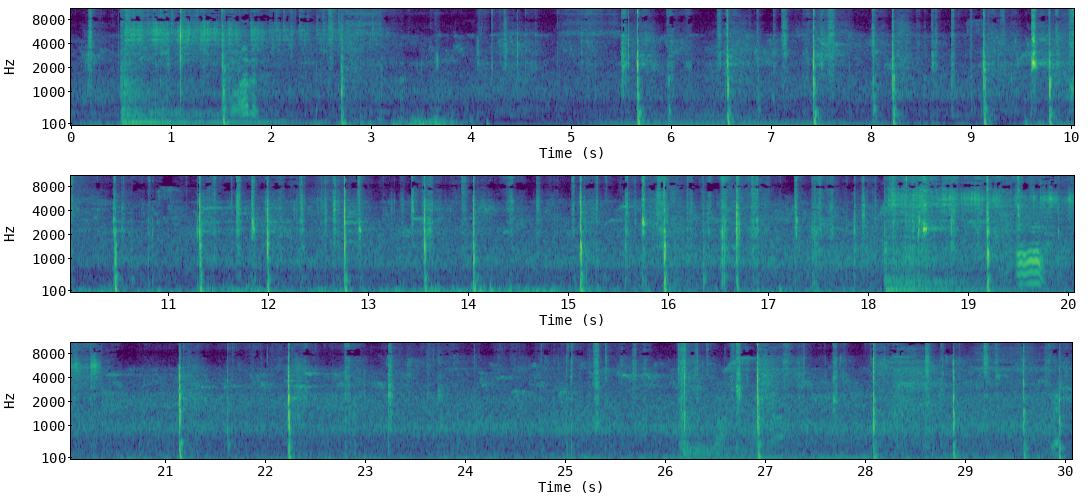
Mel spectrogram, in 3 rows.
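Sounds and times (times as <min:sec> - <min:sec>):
basketball bouncing on court: 0:00.5 - 0:02.9, 0:05.5 - 0:08.4, 0:15.0 - 0:16.9, 0:18.2 - 0:19.7, 0:22.2 - 0:22.4, 0:26.1 - 0:30.0.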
